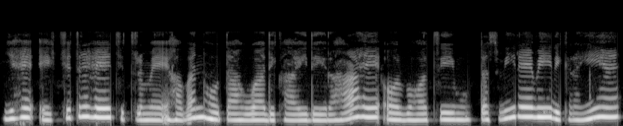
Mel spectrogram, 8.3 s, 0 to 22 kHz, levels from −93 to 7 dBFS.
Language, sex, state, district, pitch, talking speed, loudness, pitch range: Hindi, female, Madhya Pradesh, Bhopal, 215 Hz, 150 wpm, -13 LUFS, 200-285 Hz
